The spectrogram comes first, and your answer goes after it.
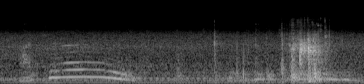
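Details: Calico mother cat, indoors, two days after giving birth, aggressively protecting her newborn kitten from an intruding tabby and white cat, filmed 3 June 2022 around 5.23 PM; a single drawn-out rising-then-falling meow with clear harmonics, followed by faint rustling and clicks.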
